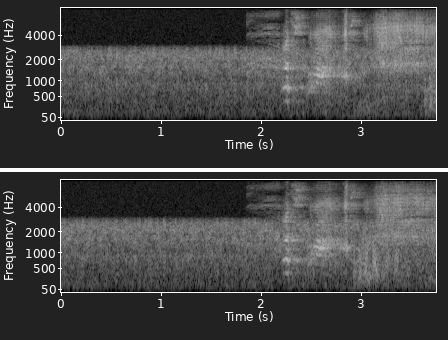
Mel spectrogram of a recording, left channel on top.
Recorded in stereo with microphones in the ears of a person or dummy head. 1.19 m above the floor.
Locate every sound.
1.9 s a cough: 20° left (ahead or behind), 1.2 m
